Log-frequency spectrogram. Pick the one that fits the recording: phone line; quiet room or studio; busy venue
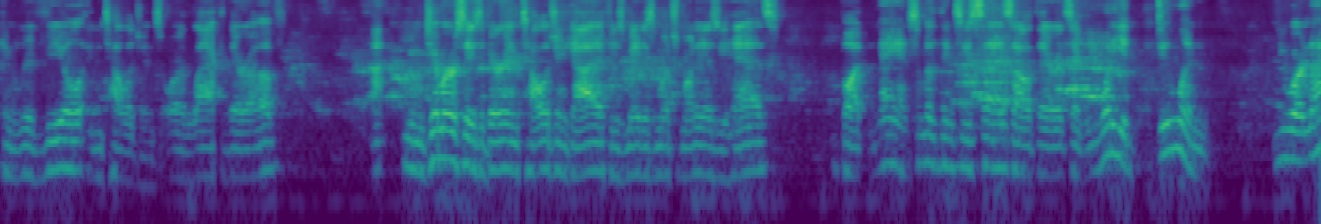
busy venue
